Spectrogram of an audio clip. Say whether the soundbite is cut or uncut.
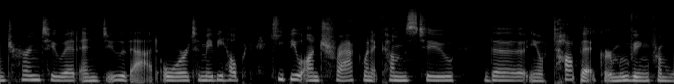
uncut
